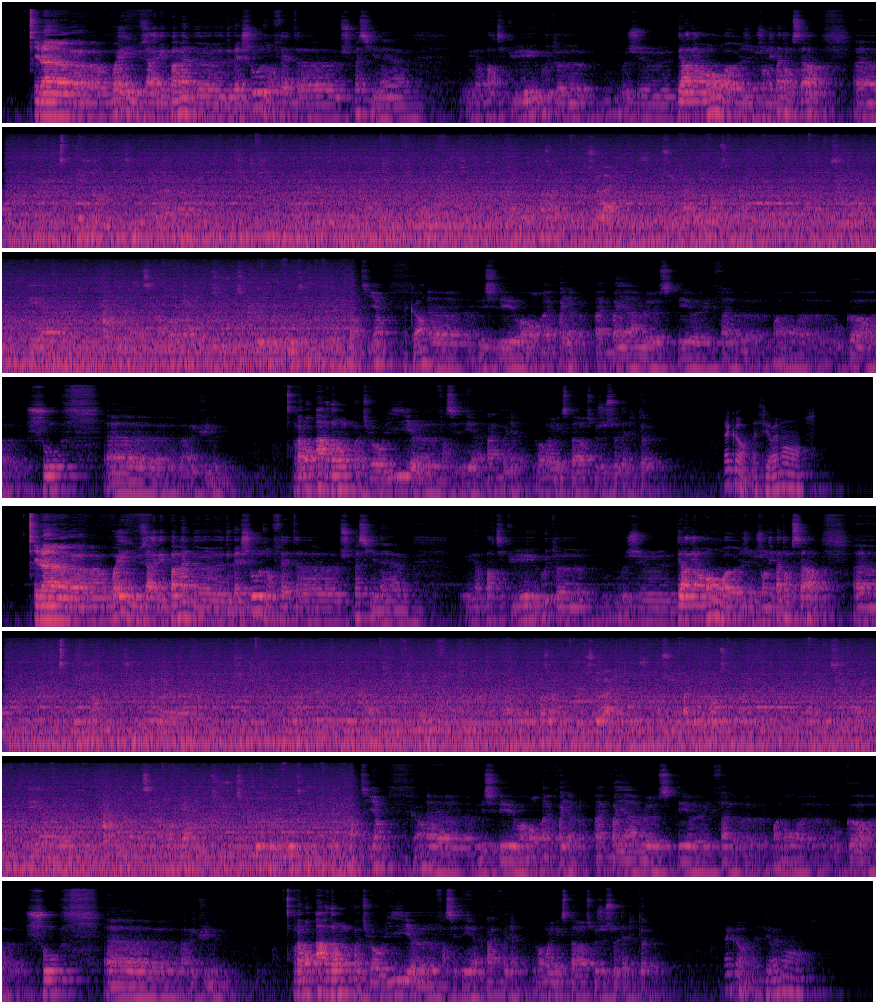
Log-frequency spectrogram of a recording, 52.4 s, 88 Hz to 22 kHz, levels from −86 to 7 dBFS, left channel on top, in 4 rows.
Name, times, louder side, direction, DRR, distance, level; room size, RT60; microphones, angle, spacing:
voice 1, 0.4-6.6 6.9-8.8 9.0-20.1 20.6-24.9 25.1-26.1 26.6-42.6 43.7-49.0, right 1 dB, 55° right, -1 dB, 0.8 m, -40 dB
sound 1, 13.1-31.5, equal, 75° right, 1.1 m, -39 dB
voice 2, 50.2-51.8, left 5 dB, 85° left, 9 dB, 0.3 m, -46 dB
5.6 x 2.6 x 2.5 m, 1.0 s
head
